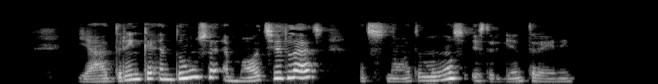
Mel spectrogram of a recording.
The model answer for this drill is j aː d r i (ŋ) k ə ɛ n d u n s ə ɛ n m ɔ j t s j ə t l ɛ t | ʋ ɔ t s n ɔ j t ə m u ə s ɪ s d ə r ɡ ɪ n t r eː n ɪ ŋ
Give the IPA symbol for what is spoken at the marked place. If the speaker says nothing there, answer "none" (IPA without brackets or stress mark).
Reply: ŋ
